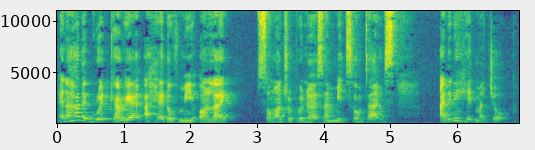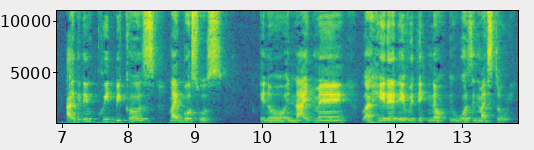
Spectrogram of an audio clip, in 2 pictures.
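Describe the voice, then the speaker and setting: A woman's voice: lowish voice, normal speed, fairly bright tone, echoey room. A woman with a Cameroonian accent giving an earnest motivational talk, repeating phrases for emphasis. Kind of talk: motivational speech.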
